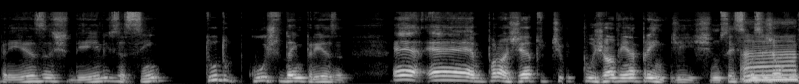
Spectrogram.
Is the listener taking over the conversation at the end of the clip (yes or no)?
yes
